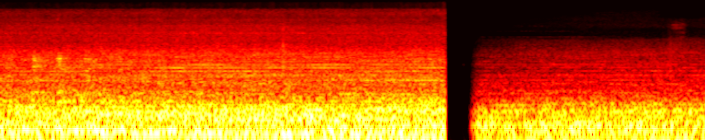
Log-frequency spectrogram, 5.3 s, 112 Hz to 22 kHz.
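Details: Heater fired up while working on a Powerstroke diesel Bronco in 18-degree cold, after gelled fuel and a no-start; a steady, even low roar of the burner with no sputtering or pulsing once it catches: normal running.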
